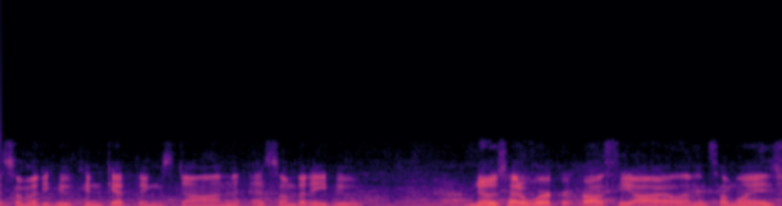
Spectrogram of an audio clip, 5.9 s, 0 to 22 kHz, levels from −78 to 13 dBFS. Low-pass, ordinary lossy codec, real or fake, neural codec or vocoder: 7.2 kHz; Opus, 24 kbps; fake; autoencoder, 48 kHz, 128 numbers a frame, DAC-VAE, trained on Japanese speech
